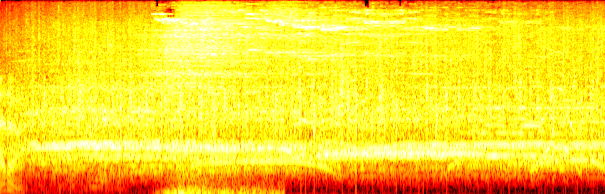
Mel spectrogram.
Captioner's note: audience clapping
